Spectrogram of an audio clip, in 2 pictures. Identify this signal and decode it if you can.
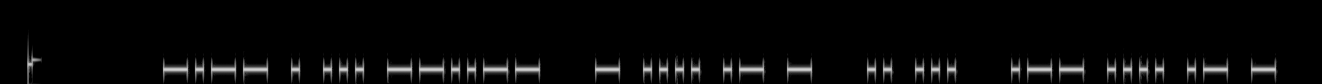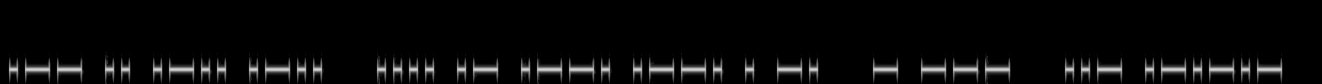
Morse code, heard as a keyed tone, about 15 wpm, 700 Hz. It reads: YES, THAT IS WHAT WILL HAPPEN TO U.
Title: Sentences from Top 500 Words and Abbreviations 15wpm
